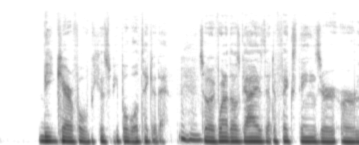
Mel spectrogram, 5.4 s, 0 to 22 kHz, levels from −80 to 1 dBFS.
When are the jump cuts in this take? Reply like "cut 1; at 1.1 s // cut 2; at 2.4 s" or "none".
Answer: cut 1; at 2.3 s // cut 2; at 3.3 s // cut 3; at 4.1 s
